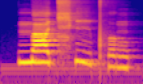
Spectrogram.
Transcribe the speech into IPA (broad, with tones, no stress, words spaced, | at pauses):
n̪ä˥t͡ɕʰi˥˩pʰɤ˩ŋ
